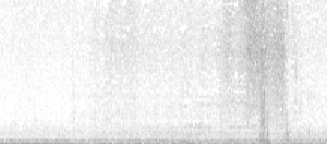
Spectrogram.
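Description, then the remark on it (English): A front-wheel-drive automatic car's engine rumbles low and steady as it pulls away from a standstill, with a brief hissing surge partway through as a wheel spins when the throttle is touched. No one speaks. “I touched the throttle there and it was off with a spin.”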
